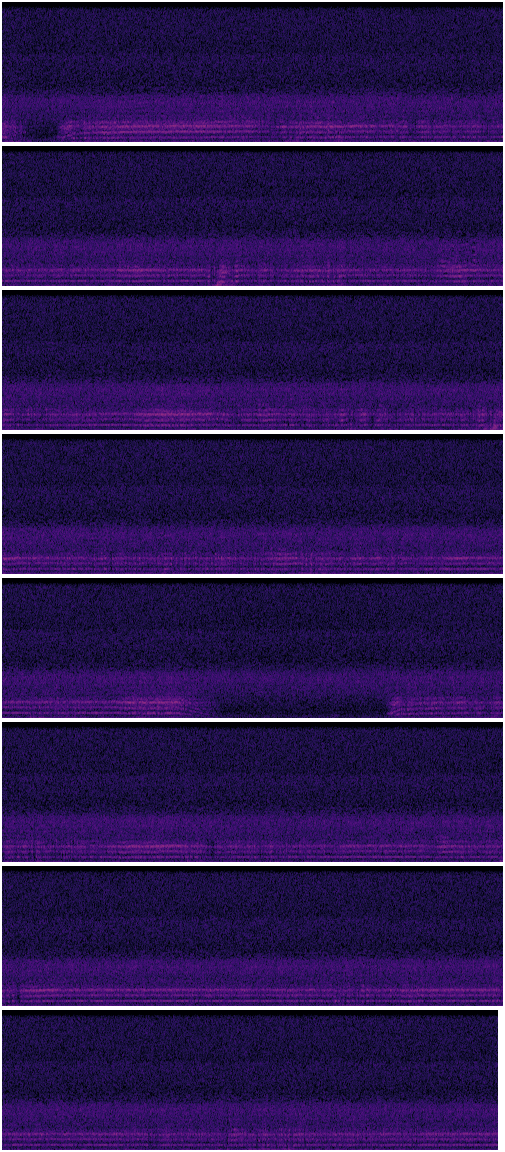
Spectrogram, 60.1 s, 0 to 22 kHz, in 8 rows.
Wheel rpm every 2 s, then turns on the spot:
120, 210, 220, 230, 230, 230, 230, 220, 230, 220, 230, 230, 230, 230, 230, 230, 110, 10, 190, 230, 230, 230, 230, 230, 230, 230, 230, 230, 230, 230.
none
